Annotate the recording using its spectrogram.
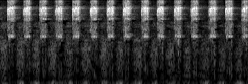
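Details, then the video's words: Grasshopper recorded in Indonesia giving high, raspy pulses in a steady, quick train of about seven a second, with soft low knocking noises underneath. "Grasshopper Voice in Indonesia"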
